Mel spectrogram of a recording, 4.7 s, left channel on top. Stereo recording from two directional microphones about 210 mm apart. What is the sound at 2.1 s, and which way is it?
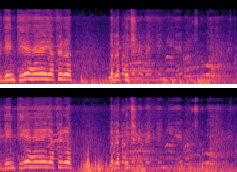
Speech, 5° left (ahead or behind).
